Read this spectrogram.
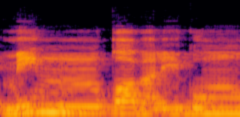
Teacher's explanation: نون ساکن پر اخفا کریں گے، یعنی نون کی آواز کو ناک میں چھپا کر ادا کریں گے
